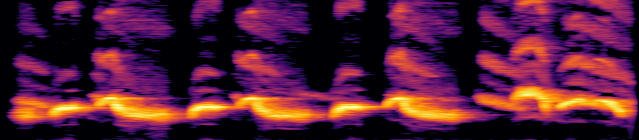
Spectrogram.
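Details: Caged Chinese hwamei with yellow legs and yellow bill, fanning its rump feathers, sings loud, clear whistled phrases that slur up and down, about seven quick swooping notes in three seconds, each rising then falling.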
